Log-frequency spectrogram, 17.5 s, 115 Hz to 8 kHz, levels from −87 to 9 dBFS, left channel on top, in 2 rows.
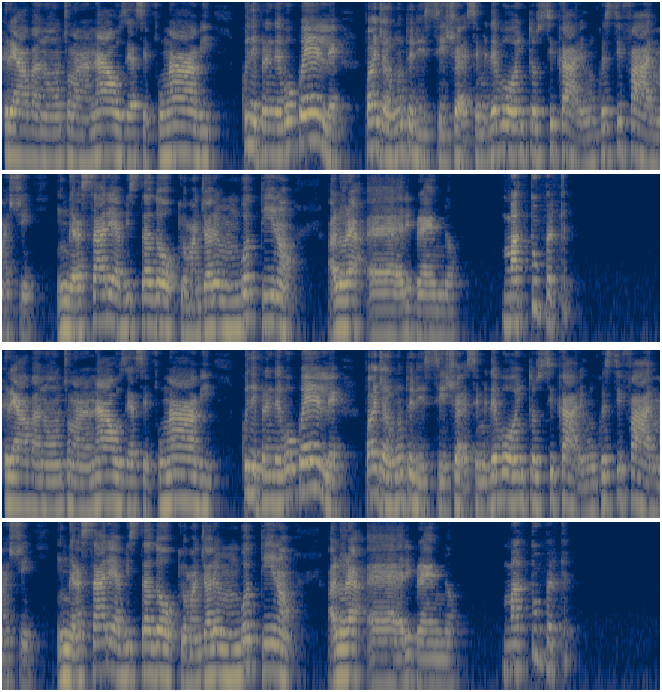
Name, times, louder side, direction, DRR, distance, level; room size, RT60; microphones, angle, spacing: voice 1, 0.0-2.8 3.2-4.6 4.8-9.2 9.5-12.7 13.1-14.8, left 1 dB, ahead, 0.5 m, -28 dB
voice 2, 15.4-16.3, left 6 dB, 85° left, 0.6 m, -29 dB
4.2 x 3.0 x 2.4 m
head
